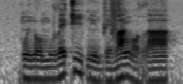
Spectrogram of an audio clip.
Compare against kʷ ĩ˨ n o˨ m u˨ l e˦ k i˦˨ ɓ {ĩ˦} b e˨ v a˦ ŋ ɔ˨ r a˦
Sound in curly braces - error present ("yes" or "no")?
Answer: yes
